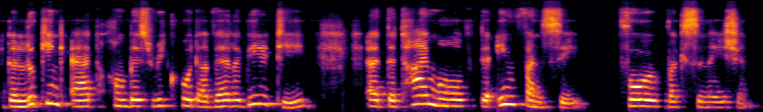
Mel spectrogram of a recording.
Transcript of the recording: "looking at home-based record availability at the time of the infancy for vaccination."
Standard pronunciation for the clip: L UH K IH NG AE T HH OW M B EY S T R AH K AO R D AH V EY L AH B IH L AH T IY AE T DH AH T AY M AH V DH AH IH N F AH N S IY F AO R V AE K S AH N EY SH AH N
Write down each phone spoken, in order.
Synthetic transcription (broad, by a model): L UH K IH NG AE T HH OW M B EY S R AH K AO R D AH V EY L AH B IH L AH T IY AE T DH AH T AY M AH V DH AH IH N F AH N S IY F AO R V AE K S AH N EY SH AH N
